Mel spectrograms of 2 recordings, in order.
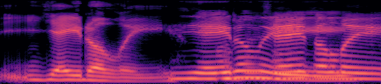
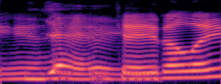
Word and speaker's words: Jedele: My family pronounces it Jedele. Jedele. Jedele. But it does look like Jedele. Okay. Mm-hmm. A little yodeling.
